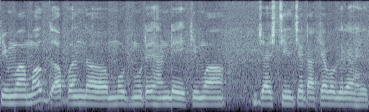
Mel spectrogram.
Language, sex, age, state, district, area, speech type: Marathi, male, 30-45, Maharashtra, Yavatmal, urban, spontaneous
